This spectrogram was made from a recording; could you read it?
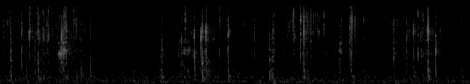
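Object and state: Dry bar soap being shaved.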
